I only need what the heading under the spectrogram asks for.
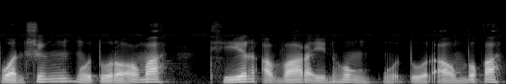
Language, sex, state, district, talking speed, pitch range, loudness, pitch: Mizo, male, Mizoram, Aizawl, 200 wpm, 100-120 Hz, -19 LUFS, 110 Hz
